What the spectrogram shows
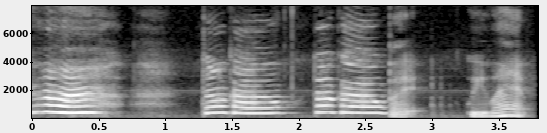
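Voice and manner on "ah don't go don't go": small, high-pitched inner voice; high warning voice. Acted. Her gut warning her off the visit, high-pitched. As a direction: squeak out a worried little warning.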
